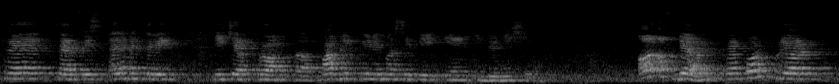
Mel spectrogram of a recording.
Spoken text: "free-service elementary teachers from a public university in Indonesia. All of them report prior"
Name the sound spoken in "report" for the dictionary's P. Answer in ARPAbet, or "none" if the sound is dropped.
F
